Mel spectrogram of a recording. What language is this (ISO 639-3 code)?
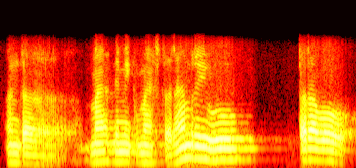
nep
